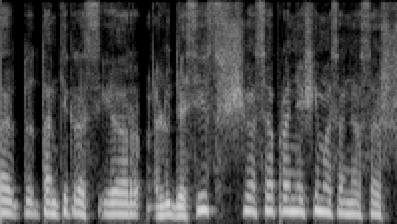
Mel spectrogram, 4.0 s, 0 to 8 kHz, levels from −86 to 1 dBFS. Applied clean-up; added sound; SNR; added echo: none; none; none; none.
